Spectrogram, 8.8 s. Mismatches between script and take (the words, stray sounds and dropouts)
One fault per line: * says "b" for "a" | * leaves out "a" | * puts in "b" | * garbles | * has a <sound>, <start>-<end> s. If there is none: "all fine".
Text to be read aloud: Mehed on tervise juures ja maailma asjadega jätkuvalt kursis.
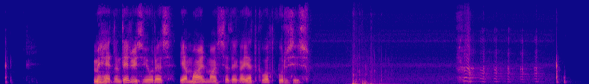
* has a thud, 5.2-6.1 s
* has a laugh, 6.8-8.2 s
